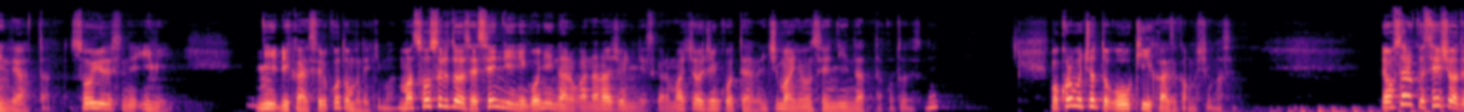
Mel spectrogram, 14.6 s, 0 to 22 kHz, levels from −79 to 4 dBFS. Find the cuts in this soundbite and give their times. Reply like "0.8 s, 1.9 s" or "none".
none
